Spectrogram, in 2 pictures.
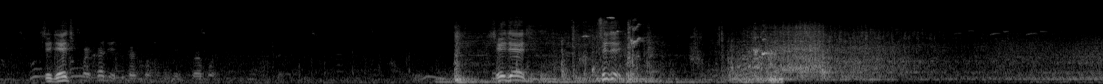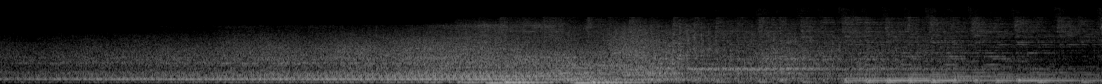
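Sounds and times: bus passing by: 7.3 - 22.0.

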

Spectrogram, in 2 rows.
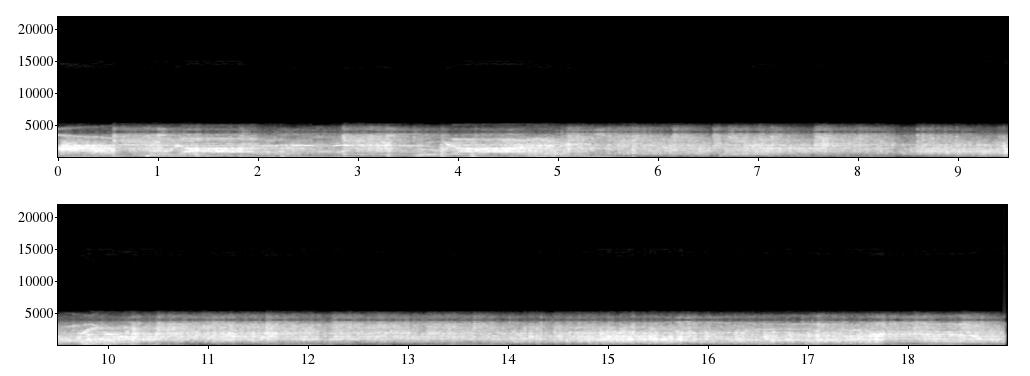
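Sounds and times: crowd shouting and cheering: 0.0 - 18.9.

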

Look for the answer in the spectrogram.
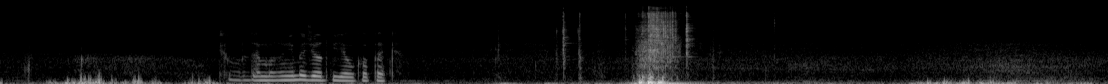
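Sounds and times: engine chugging without catching: 6.2 - 7.2.

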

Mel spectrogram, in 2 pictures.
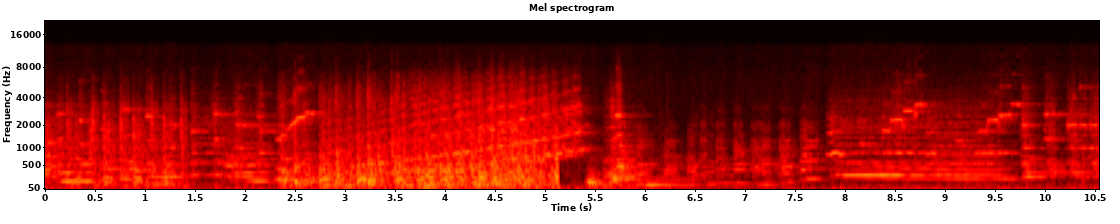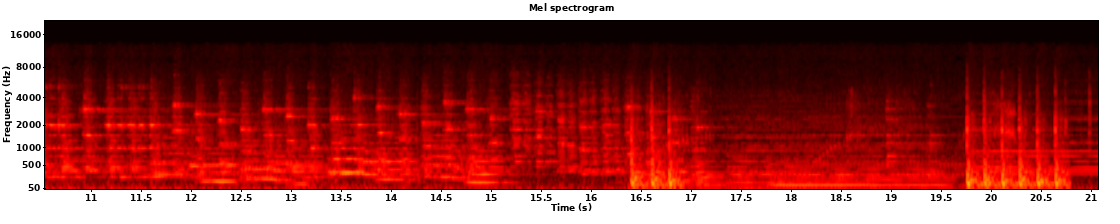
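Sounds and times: climbing run of notes: 0.0 - 7.5
orchestral cartoon music: 0.0 - 21.0.

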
